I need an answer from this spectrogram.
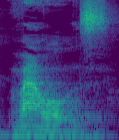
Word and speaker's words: vowels: you have to flounce the word is vowels you have to give the zet sound for the s so vowels a e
